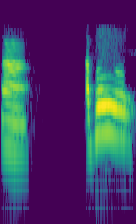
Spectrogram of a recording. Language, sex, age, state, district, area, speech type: Malayalam, female, 30-45, Kerala, Kasaragod, rural, conversation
